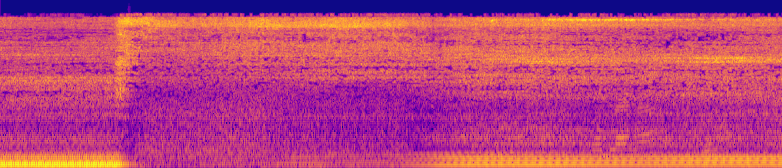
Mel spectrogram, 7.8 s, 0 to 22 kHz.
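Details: Used Airman PDS90 air compressor, 3-cylinder diesel, air valve opened: loud rush of discharged air drops away leaving the diesel running steady and even; gauges normal, strong air output. Normal running with air discharge.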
